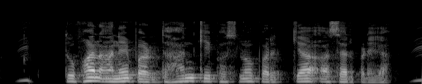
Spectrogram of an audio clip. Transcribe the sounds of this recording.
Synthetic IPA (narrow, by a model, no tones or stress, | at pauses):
t̪uːfaːnaːnepɐɾd̪ʱaːnkipʰɐslõpɐɾkjaːʔɐsəɾpɐɽeːɡaː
